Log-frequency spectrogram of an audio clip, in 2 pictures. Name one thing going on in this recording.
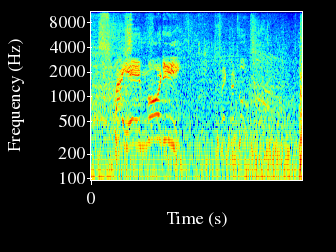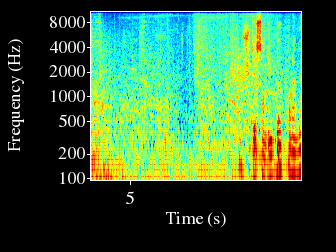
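Spells and weapons clash and burst in a fast fight.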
